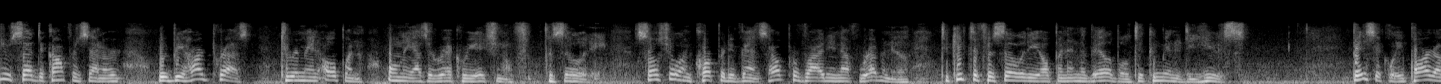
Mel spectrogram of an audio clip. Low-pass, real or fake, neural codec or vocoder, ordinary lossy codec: 7.2 kHz; fake; vocoder, 44.1 kHz, 128 mel bands, Pupu-Vocoder; Opus, 16 kbps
